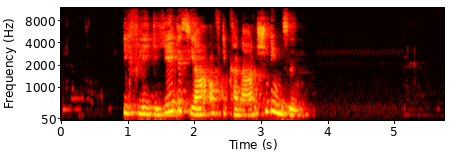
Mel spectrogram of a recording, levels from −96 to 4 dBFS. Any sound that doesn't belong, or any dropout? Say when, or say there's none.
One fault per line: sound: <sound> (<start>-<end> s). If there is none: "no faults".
no faults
